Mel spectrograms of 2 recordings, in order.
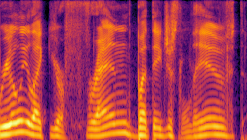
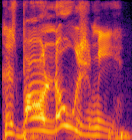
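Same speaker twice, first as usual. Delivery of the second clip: higher-pitched mock Southern accent; imitated Southern accent; 4 semitones higher than usual. Host mocking the streamer's put-on voice, higher Southern accent. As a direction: parody his slip into a Southern accent. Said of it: "this voice he's got going on here".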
